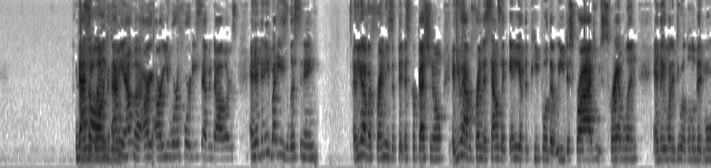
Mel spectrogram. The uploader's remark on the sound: Today's episode includes the audio of an Instagram Live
